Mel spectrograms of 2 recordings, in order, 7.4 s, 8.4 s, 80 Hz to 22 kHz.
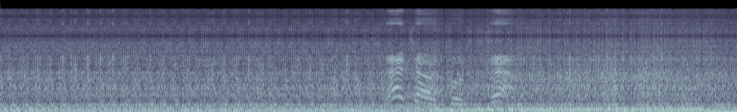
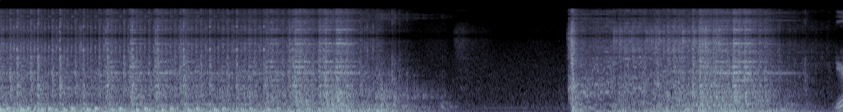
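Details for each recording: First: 1980 International Harvester Travelall with Nissan 33SD turbo diesel, after oil, fuel and air filter service and bleeding air from the fuel system: steady, even idle with a low rumble and no misses or knocks. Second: 1980 International Harvester Travelall with Nissan SD33 turbo diesel, first start after oil, fuel and air filter service. It cranks and stumbles with rough, uneven firing, nearly dies, then catches; air in the fuel system, may need the bleed screw cracked and more priming.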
